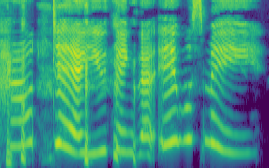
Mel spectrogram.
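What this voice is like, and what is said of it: Bad put-on southern accent. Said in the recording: “I got to talk with a little southern accent all night ... That was a bad one”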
